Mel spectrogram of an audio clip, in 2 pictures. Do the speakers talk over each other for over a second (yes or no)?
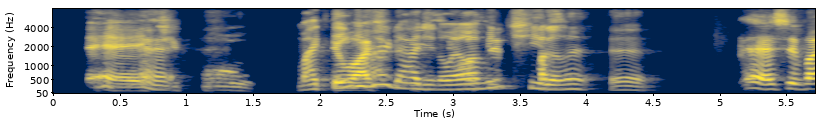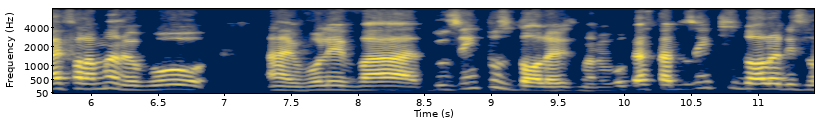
yes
